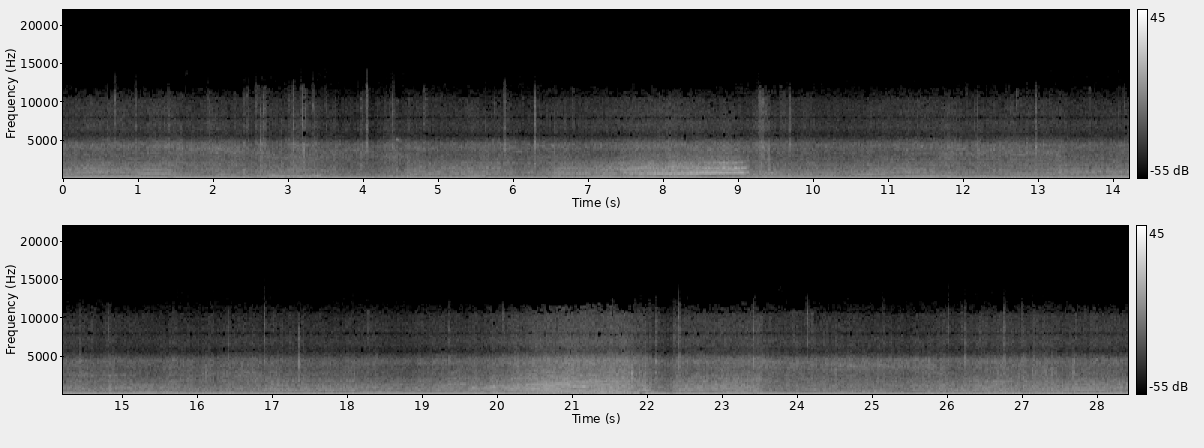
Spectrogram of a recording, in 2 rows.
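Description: Sports car engine heard from inside the cabin while lapping a race circuit. Its note falls and rises several times through the corners early on, holds steady along a straight, then climbs and drops sharply about 22 seconds in, as at a gear change.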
